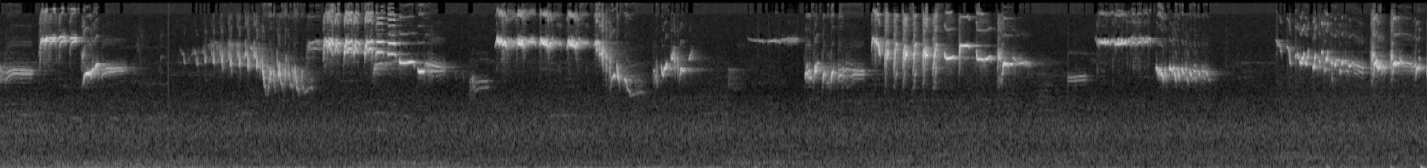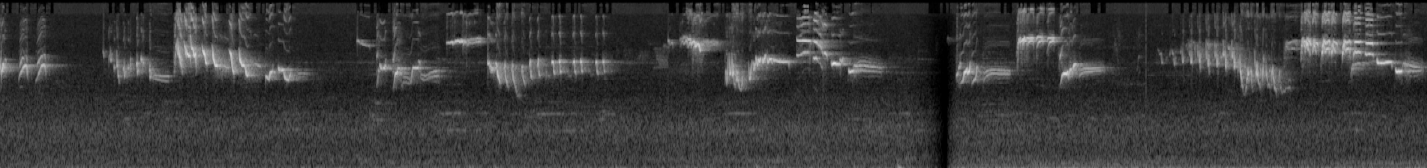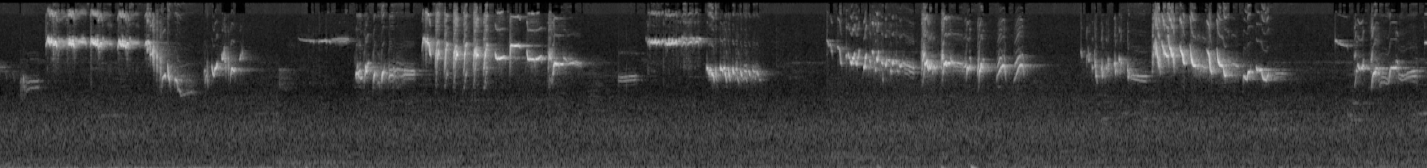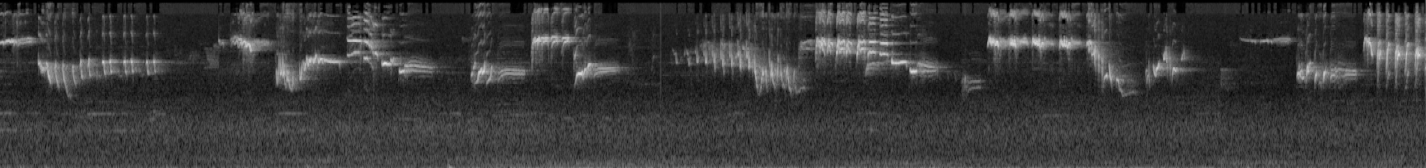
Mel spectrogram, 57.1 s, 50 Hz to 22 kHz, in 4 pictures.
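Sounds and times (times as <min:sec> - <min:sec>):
faint background hiss: 0:00.0 - 0:57.0
songbirds singing: 0:00.0 - 0:57.0.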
